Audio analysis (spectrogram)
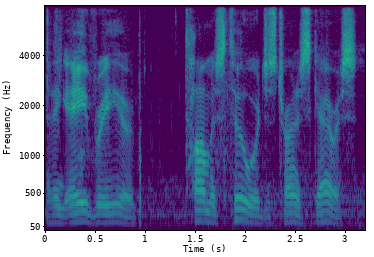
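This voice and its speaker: An actor playing a teasing, easygoing treasure hunter. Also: male voice, on the low side, a little fast, fairly bright tone, a little hiss or hum, natural voice. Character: teasing older-brother male treasure hunter.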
